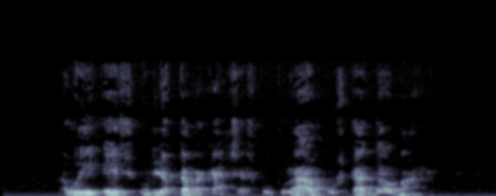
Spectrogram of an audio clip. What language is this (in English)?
Catalan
